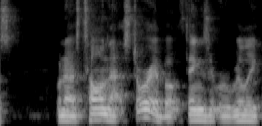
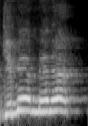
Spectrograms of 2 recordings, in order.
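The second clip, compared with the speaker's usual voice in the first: overwhelmed plea; 13 dB louder than usual. Retold or imitated. Overwhelmed by the news.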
